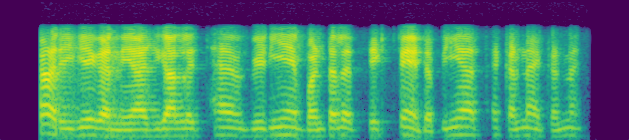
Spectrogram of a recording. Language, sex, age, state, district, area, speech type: Dogri, male, 30-45, Jammu and Kashmir, Udhampur, rural, conversation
